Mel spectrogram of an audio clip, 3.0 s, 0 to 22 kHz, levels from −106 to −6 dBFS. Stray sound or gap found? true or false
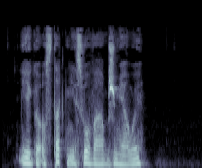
false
